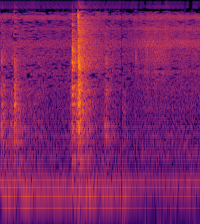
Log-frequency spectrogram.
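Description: A few sharp metallic clicks and knocks from a wrench working the nut on a belt-tensioning rod of a shot blast machine's bucket elevator, the loudest about one and a half seconds in, over a steady low hum.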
